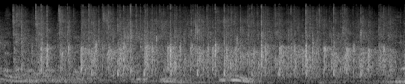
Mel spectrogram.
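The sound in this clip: Audience applause for a performer's reading of humorous verses at a gathering: thick, steady clapping from many hands at a moderate level, sustained evenly for about four seconds.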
